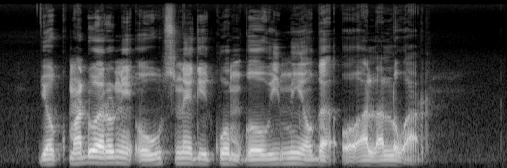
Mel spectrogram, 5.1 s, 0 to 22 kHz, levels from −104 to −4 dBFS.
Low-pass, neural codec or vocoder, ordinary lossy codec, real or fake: 19.8 kHz; none; none; real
